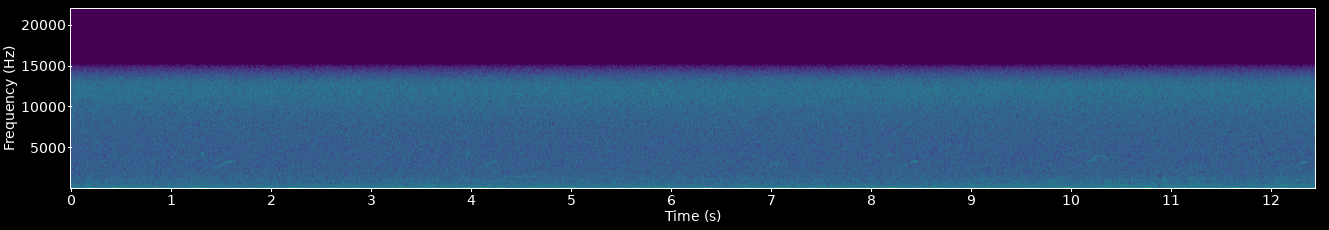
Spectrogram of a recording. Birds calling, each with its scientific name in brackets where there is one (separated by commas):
Hawaii Amakihi (Chlorodrepanis virens), House Finch (Haemorhous mexicanus)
